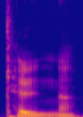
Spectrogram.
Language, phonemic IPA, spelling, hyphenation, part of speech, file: German, /ˈkɛlnɐ/, Kellner, Kell‧ner, noun / proper noun, De-Kellner.ogg
- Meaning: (noun) waiter (male or of unspecified gender); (proper noun) a surname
